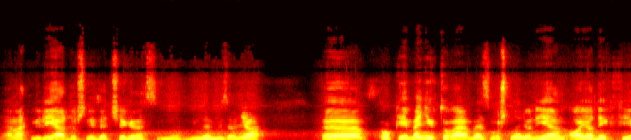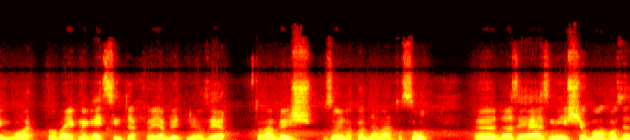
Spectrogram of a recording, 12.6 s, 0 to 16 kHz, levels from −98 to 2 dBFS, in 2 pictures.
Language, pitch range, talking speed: Hungarian, 95-110 Hz, 180 wpm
